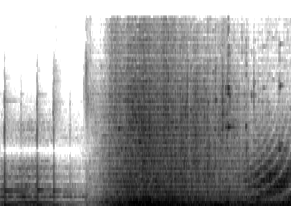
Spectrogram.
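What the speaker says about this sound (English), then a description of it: "A series of explosions rip through New York City." A series of explosions ripping through New York City, a deep rumbling boom that swells after a brief dip and holds as a loud, sustained roar with crackling debris.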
